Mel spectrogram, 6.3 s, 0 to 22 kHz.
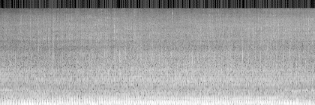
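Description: Honda Pop 110i's small single-cylinder four-stroke engine running steadily under way.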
